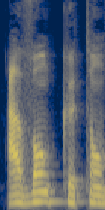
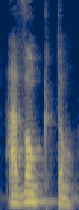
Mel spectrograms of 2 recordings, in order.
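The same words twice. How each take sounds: First: The que is pronounced fully and clearly. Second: The que is swallowed and barely heard.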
